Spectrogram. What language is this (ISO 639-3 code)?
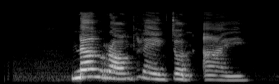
tha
